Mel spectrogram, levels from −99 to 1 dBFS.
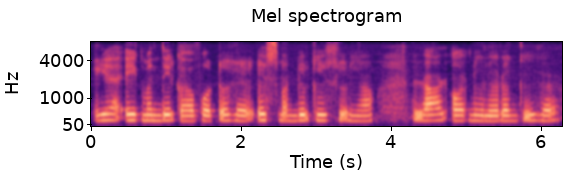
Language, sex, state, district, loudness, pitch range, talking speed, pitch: Hindi, female, Rajasthan, Jaipur, -14 LUFS, 190-210 Hz, 150 wpm, 200 Hz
